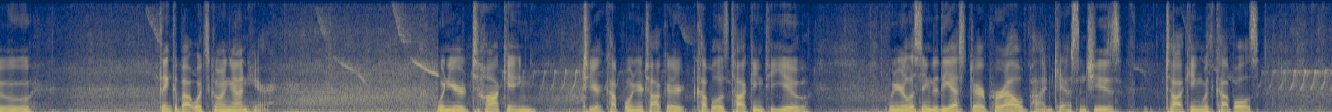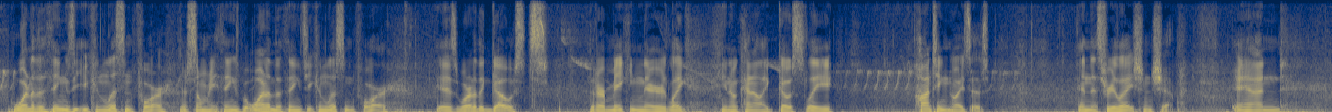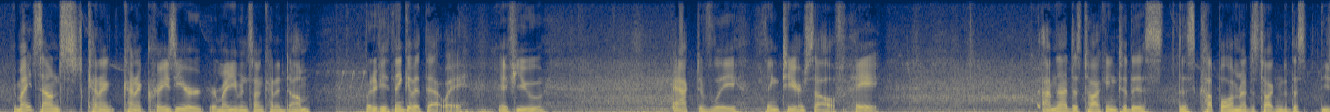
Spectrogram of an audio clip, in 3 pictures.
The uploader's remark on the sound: This podcast-lecture is the recap of class #2, and I did it while I was walking.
